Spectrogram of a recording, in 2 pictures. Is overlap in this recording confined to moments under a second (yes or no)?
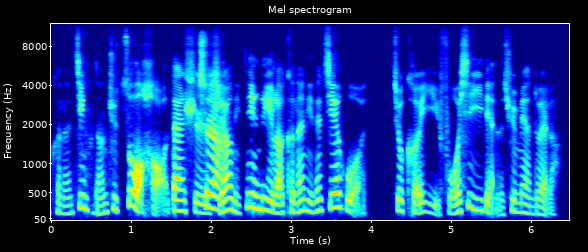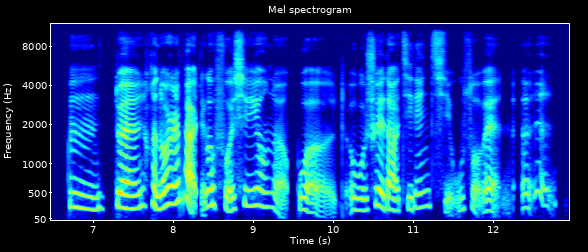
yes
